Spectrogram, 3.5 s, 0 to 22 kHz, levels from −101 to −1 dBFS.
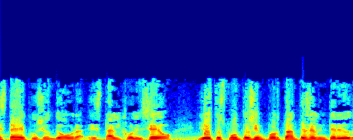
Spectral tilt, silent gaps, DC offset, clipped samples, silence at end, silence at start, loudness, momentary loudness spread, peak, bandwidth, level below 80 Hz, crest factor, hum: -7.5 dB/octave; none; under 0.1%; under 0.1%; 0 s; 0 s; -15 LUFS; 6 LU; -2 dBFS; 9.4 kHz; -40 dBFS; 12 dB; none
